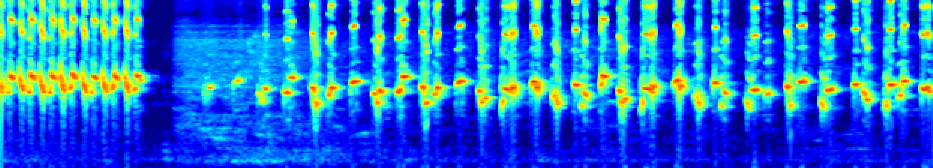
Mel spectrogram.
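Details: Yellow-vented bulbul in a long 'ropel' rolling song used as a lure to make other bulbuls sing. Fast bubbly notes repeated in a steady roll, a short break, then a slower run of warbled, slurred phrases.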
